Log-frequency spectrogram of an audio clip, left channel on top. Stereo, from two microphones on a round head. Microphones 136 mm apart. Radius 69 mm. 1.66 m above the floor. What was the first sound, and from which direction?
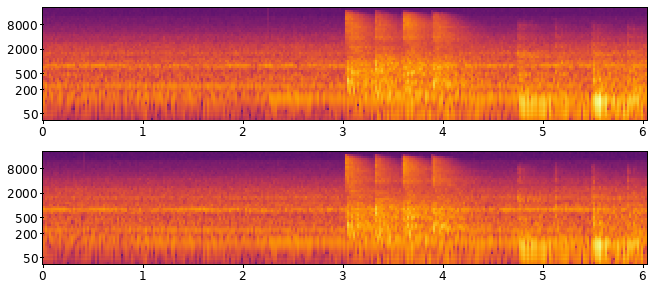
Running footsteps, 25° right (ahead or behind).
